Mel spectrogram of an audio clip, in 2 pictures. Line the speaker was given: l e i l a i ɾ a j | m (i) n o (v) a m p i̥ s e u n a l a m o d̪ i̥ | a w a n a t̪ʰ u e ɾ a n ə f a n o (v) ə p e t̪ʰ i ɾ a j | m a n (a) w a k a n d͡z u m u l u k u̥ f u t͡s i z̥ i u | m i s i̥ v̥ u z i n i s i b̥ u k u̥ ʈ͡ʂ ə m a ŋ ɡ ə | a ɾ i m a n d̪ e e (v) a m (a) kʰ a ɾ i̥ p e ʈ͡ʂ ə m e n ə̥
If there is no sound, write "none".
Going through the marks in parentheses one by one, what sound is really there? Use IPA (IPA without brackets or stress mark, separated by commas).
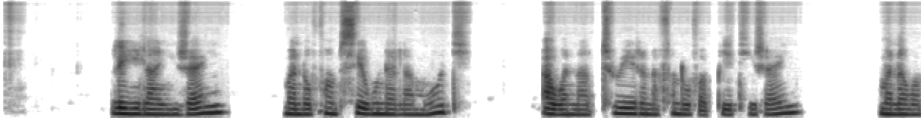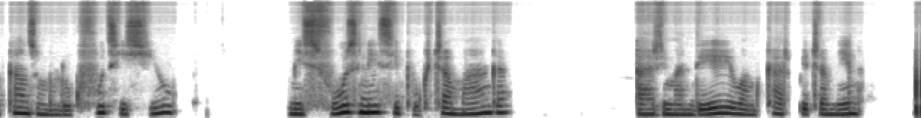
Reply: a, f, v, a, w, i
